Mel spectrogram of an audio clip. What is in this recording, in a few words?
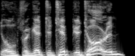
Male Tauren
